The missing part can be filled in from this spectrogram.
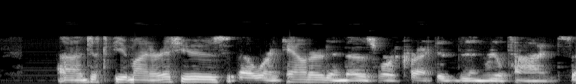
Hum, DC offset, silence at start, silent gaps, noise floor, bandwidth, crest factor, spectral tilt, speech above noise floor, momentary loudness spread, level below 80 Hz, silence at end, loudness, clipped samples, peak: none; under 0.1%; 0.6 s; none; -52 dBFS; 3.9 kHz; 10 dB; -9 dB/octave; 40 dB; 5 LU; -54 dBFS; 0 s; -13 LUFS; under 0.1%; -2 dBFS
